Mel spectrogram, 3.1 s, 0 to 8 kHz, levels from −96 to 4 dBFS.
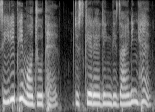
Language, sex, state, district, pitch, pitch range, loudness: Hindi, female, Assam, Kamrup Metropolitan, 235 Hz, 225-280 Hz, -13 LUFS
